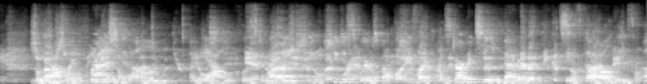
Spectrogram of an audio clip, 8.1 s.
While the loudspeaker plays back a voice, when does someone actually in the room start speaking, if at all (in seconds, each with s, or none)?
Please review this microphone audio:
0.4 s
